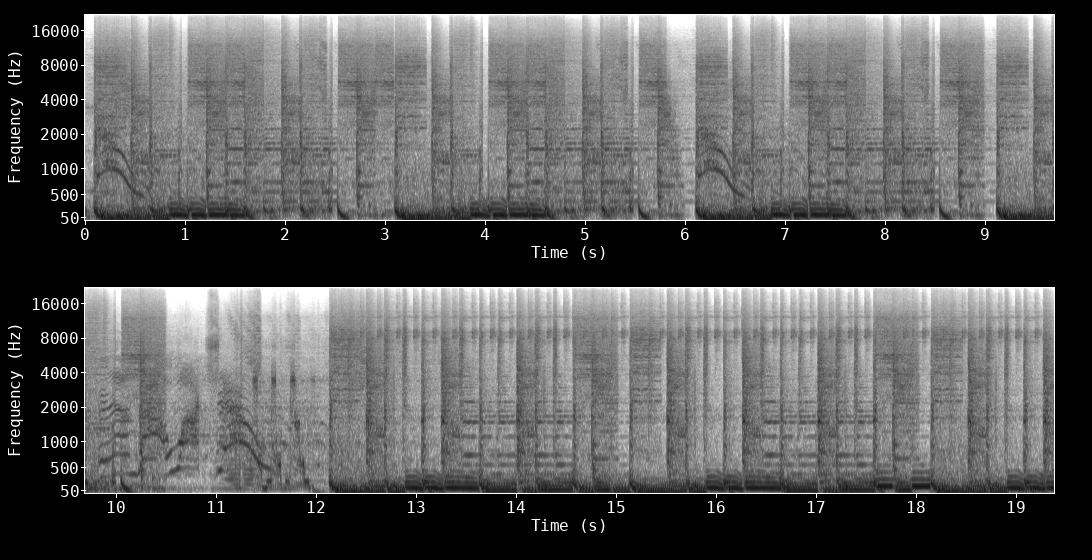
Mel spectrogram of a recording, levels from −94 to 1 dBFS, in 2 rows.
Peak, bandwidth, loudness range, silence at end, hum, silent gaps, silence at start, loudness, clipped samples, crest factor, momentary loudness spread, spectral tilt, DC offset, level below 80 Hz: -2 dBFS; 18.5 kHz; 4 LU; 0 s; none; none; 0 s; -16 LUFS; under 0.1%; 14 dB; 7 LU; -4.5 dB/octave; under 0.1%; -20 dBFS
